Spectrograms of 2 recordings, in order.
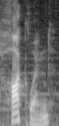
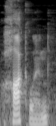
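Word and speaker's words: Hochland: You guys have corrected me on how to pronounce Hawkland, because it's like Loch Ness. So Hawkland is Goblin Bane.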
